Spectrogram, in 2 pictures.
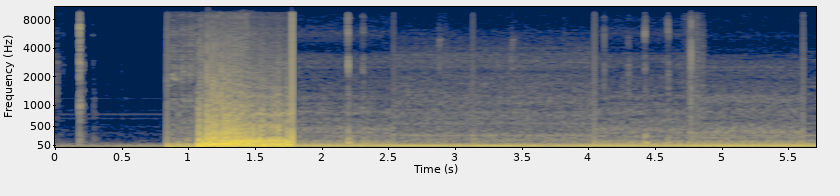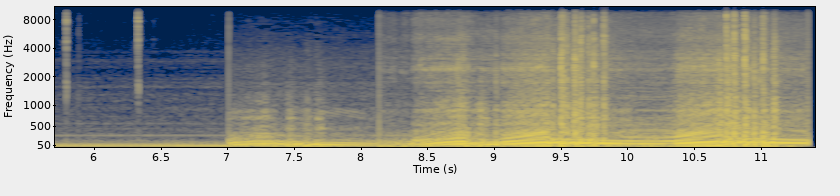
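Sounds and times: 
G Class exhaust: 0.9 - 11.3.

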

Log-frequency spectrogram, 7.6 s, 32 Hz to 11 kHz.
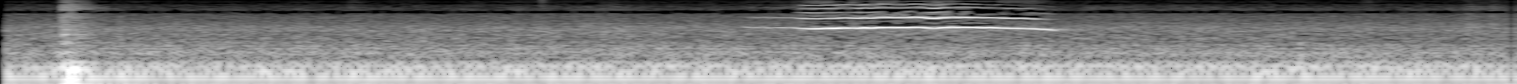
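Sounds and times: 
kit fox: 3.8 - 5.4.

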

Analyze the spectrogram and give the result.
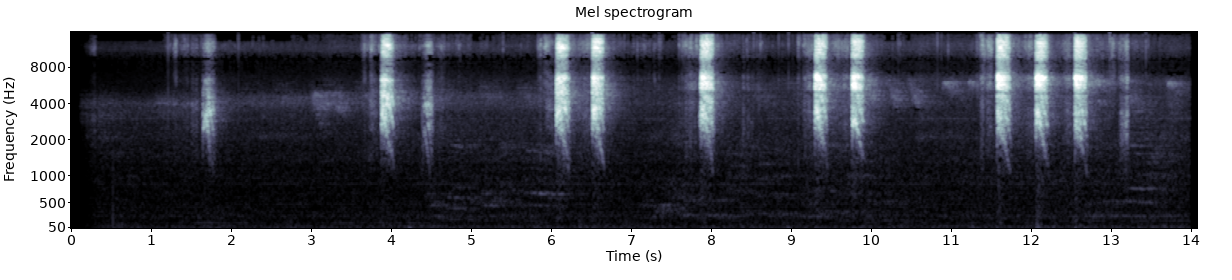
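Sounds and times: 
Polyphylla olivieri white root grub beetle: 1.2 - 2.0, 3.1 - 4.7, 5.8 - 7.0, 7.6 - 13.9.

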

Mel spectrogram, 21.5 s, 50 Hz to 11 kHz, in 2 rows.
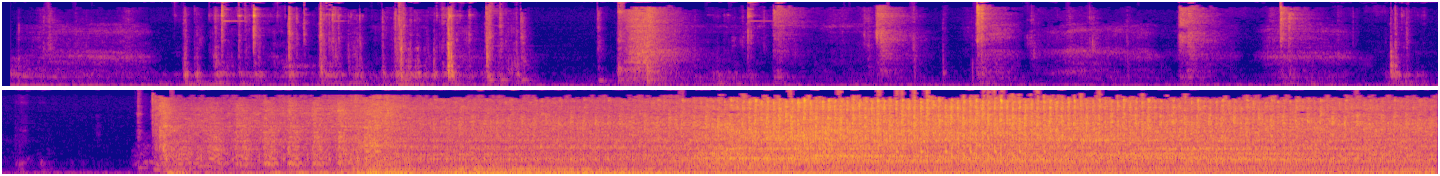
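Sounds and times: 
Renault Midlum 270 truck: 11.9 - 21.5.

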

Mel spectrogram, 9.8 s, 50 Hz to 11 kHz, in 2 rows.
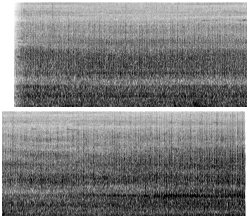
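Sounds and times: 
Renault Midlum 270 truck engine: 0.2 - 9.7.

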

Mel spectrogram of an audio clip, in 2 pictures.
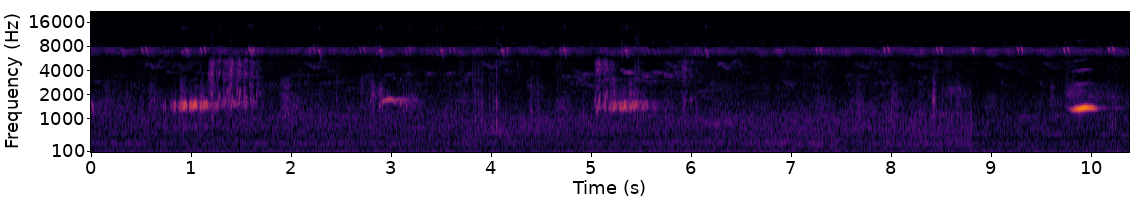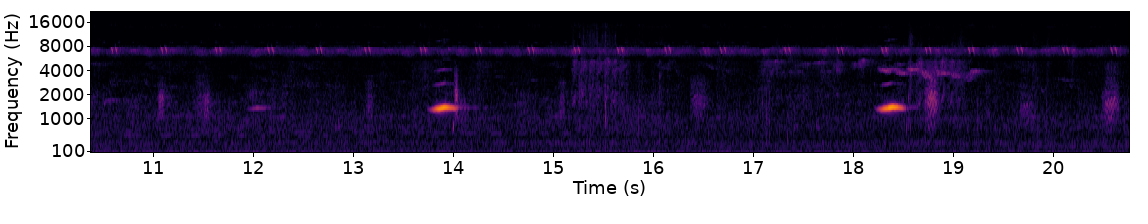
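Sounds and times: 
high-pitched insect hum: 0.0 - 20.7
Short-tailed batis Batis mixta whistling: 9.8 - 10.3, 13.8 - 14.2, 18.2 - 19.1.

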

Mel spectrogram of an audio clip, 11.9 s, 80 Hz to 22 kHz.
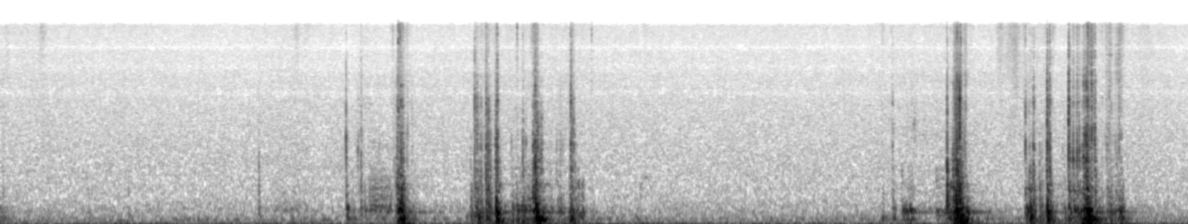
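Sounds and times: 
car switch lever: 3.5 - 6.0, 8.9 - 11.4.

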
